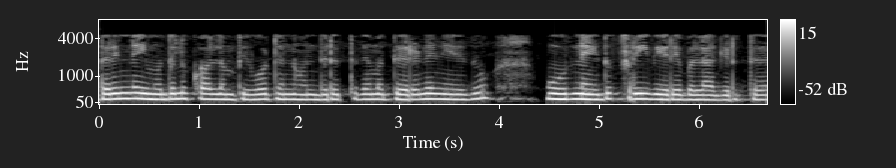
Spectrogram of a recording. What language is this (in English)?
Kannada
